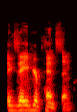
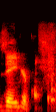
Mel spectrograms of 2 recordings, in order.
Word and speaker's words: Xavier Pinson: put another tricky name, Xavier Pinson. A lot of people see the Xavier and they think it's pronounced Xavier Pinson.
